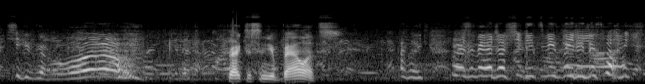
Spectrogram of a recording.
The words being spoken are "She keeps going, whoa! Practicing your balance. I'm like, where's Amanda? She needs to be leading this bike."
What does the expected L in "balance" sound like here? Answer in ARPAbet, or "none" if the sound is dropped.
L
